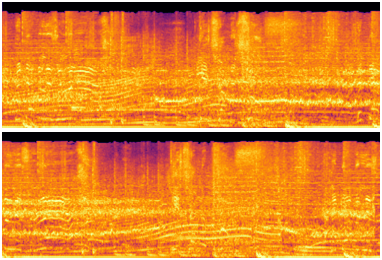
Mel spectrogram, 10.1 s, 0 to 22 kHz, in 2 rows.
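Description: Turbocharged Nissan S13 'Sil80' drift car sliding through a corner, its engine revving up and down over and over, with tyres squealing.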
